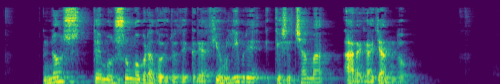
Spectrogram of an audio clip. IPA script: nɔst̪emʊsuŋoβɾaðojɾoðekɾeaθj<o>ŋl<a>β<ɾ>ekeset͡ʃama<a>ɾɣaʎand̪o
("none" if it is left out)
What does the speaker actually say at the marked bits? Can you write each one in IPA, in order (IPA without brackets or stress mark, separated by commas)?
o, i, ɾ, a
